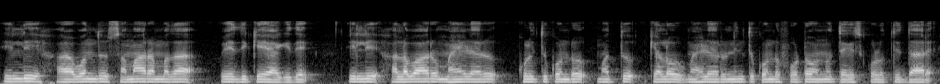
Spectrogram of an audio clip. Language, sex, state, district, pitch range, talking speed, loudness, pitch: Kannada, male, Karnataka, Koppal, 115-125 Hz, 95 wpm, -15 LUFS, 120 Hz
